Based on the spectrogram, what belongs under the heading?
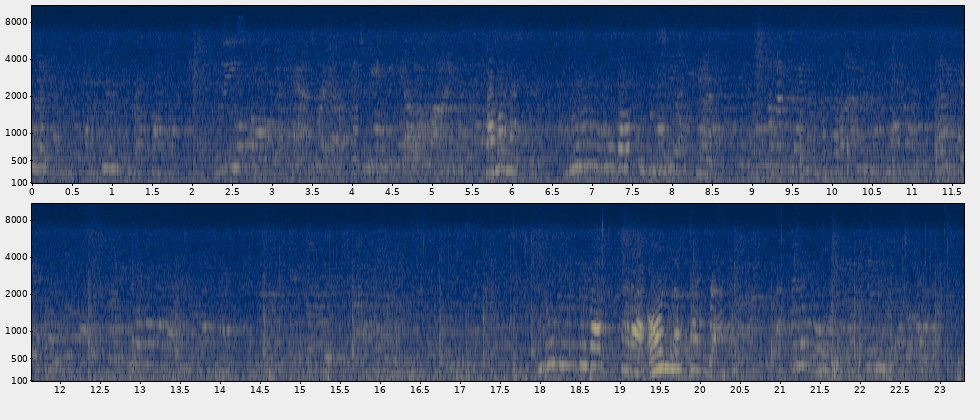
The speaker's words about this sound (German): Was allerdings gut zu hören ist, sind die Geräusche aus dem Bahnhof in Kyoto. Und genau die hören wir uns jetzt einmal an.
